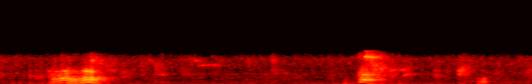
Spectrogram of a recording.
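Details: German shepherd and Labrador puppies play-fighting: two loud, harsh growling barks about three seconds apart, each rising then falling, followed by a short yip near the end, with quiet room noise between.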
